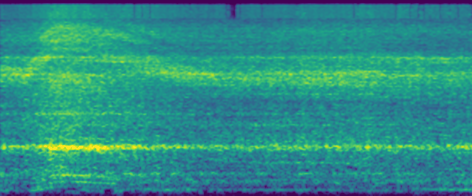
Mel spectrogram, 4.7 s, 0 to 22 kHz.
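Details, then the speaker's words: 2003 Dodge Grand Caravan 3.3 with 372,528 miles, revving: a sharp airy hiss with a thin high chirp, louder near 2000 rpm. It is vacuum-like but the engine runs smoothly, and a water spray on the belt silences it. The idler, tensioner pulley and power steering pump are already replaced; the owner suspects the drive belt. "almost sounds like a vacuum noise but the engine runs too smoothly to be a vacuum so i think i'm going to try a new drive belt and see what happens"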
